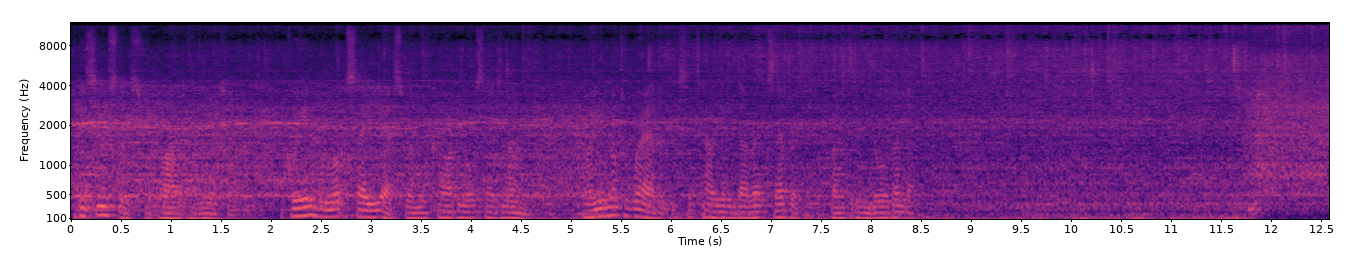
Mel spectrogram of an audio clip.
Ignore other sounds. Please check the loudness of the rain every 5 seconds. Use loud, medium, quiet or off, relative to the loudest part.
quiet, medium, loud.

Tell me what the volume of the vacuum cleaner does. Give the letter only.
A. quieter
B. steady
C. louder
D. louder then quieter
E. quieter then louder
A.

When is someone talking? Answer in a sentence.
You can hear the talking from 0.0 to 8.4 s.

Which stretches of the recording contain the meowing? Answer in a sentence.
The meowing can't be heard in this clip.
